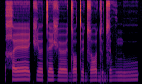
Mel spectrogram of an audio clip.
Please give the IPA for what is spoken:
χ ɛː t͡ʃ əː t̪ ɛ ʒ œː d ɔ t̪ ɵ d͡z ɔ d u d͡z ə v u n̪ uː

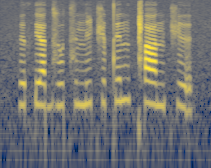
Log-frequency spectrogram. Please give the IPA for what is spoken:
ɪ θ ɾʲ a d͡z u t͡s ɪ n i t͡ʃ ə t ɪ n ǁ a n t͡ʃ ɪ

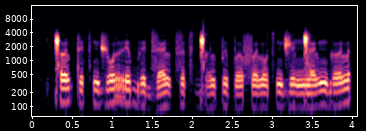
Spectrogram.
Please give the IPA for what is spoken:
ǁ ə˧˥ l t ɪ˩˧˩ t͡s n d͡ʒ o˧˥ r ɪ˧˥ b ɪ˩˧˩ d͡z ɛ˩˧˩ l t͡s ə˧ t͡s ɡ͡ǁ ə˧ l p ɪ˧ p ə˩˧˩ f ə˧ l o˧ t͡s n d͡ʒ ɪ˧ l ŋ͡ǁ ɛ˧˥ l ŋ ɡ ə˧˥ l

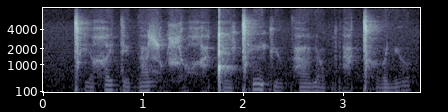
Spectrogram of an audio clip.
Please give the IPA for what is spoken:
ǀʰ i˨ χ i˦ t e˨ d̪ a˦ ɮ o̤˨ ɕ o̤˨˦ χ a̤˨ ǃ ã˨ ǀʰ ĩ˦ kʲ o˨ t̪ʰ a˧ ɳ ʌ˨˦ b r a̤˧ ǀʰ ɤ˨ lʲ ɤ˦

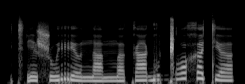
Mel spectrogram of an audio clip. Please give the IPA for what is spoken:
t͡sʼ i˩ ʂ u˩˥ rʲ ə˩ ʊ̯ n a˩ mː ɐ˩ k a˧ ɡ u˧ ɡ͡ǁ ɔ˥ x ɐ˥ tʲ ɐ˧

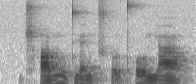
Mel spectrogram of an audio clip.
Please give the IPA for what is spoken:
ʈ͡ʂʰ ɑ˨˦ ʊ̯ n̪ u˨˦ t̪ ɥ ɛ˨˦ n t͡sʰ ɤ̰˨˩ t̪ʰ o˦ ʊ̯ n̪ j ä˦

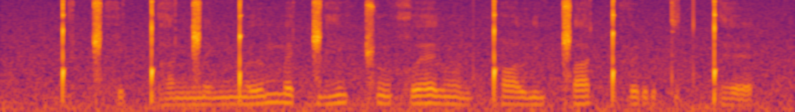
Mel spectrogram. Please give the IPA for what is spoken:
ɡ͡ǃ ə ǁʰ ɪ ɡ͡ǃ a ŋ͡ǁ e ŋ͡ǃ ɵ m ɛ ɡ͡ǁ ẽ ǁ ũ χʷ ɛ l õ d ǃ ɑ l ɾʲ ũ ǁ a ǃʰ ɵ r t ɪ t ɡ͡ǃ ɛ

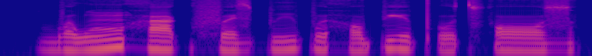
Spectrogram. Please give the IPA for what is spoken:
b ɐ w õ h aː k f ɛ z p i p ɘ h ɔ pʲ e pʼ o t͡sʼ ɔ z

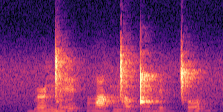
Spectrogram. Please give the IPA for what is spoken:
b ə˞ ŋ͡ǀ e | ðˤ e tˤ ŋ͡ǀ o ɡ͡ǃ ə˞ b e b ǀʰ o b

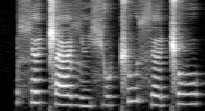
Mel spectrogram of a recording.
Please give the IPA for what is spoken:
ɬ ɛ˥ ǁ æ˧ ɮ i˩ ɕ o˧ ǁ u˥ s ɛ˧ ǁ o˥

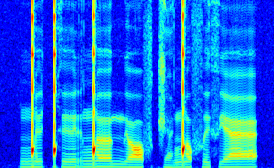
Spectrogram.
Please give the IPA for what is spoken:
ŋ͡ǃ ɪ ǃʰ ɪː r ŋ͡ǃ ɜː mʲ ɒː f t͡ʃ æ̤ ŋ͡ǃ ʌ f ɪ fʲ æː

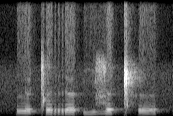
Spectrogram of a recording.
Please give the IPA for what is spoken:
l œ˨ ǀ ə˦ r œ˦ ʔ i˨˦ ɮ ə˦ ǁʰ ə˨

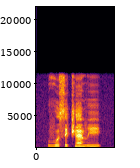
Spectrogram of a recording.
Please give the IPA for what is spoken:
v ʊ s ɪ t͡ʃ ɛ̃ v i

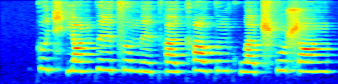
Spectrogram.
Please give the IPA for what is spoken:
k ɤ˥˩ t͡ɕʰ j ɑ˧˥ ŋ t̪ e˥˧ ɪ̯ t͡s ɤ˥˩ n̪ e˨˩ ɪ̯ t̪ʰ a˧˥ ɪ̯ kʰ ɑ˥˩ ʊ̯ t̪ ə˥ n kʰ w ä˧˥ ʈ͡ʂʰ u˥˩ ʂ ɑ˥ ŋ

